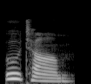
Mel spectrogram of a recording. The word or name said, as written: uttam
